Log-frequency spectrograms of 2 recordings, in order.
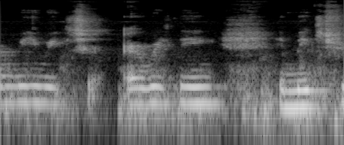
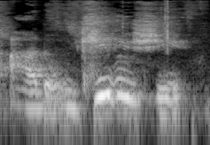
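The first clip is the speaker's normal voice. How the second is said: big and bad; 4 semitones higher, 4 dB louder than usual. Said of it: "big and bad like God".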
